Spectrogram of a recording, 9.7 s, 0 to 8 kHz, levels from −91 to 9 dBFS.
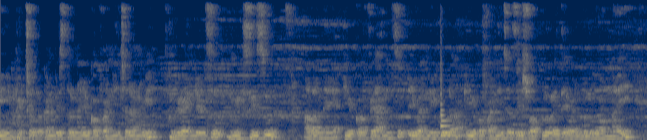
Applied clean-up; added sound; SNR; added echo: none; Tabla; 7 dB; reverberation time 0.3 s.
